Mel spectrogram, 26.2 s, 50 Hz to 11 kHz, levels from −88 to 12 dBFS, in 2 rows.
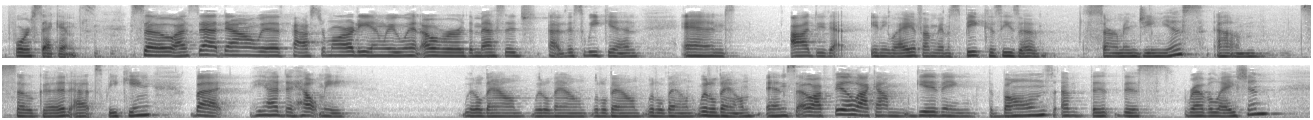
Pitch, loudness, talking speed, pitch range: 195 Hz, -17 LUFS, 155 wpm, 180-215 Hz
